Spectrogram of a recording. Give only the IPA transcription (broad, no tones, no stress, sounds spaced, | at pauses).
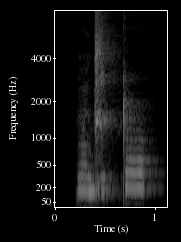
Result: ɾ õ d͡ʑ i kʷ ʈ o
